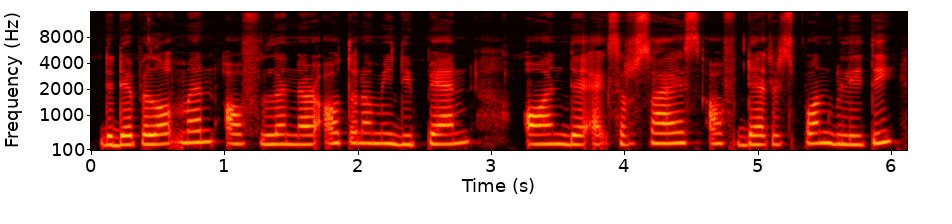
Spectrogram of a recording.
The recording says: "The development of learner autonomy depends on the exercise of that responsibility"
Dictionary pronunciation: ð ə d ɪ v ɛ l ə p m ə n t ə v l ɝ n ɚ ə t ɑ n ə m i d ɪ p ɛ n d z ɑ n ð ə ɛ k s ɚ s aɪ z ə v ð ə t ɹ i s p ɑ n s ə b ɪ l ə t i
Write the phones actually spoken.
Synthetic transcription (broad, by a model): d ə d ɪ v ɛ l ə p m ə n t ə f l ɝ n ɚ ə t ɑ n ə m i d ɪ p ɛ n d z ɑ n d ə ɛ k s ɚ s aɪ s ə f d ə t ɹ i s p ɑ n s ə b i l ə t i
